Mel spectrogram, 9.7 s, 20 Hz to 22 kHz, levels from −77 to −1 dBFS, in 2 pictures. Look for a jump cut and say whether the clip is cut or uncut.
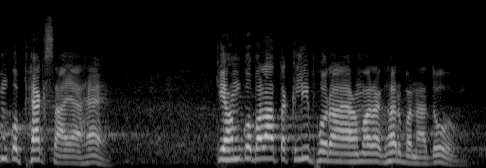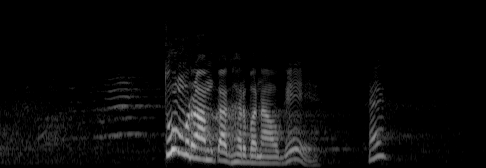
uncut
